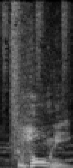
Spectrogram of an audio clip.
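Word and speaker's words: Koni: Her name's, but she wants to go by Coney, K-O-N-I, Coney?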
